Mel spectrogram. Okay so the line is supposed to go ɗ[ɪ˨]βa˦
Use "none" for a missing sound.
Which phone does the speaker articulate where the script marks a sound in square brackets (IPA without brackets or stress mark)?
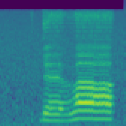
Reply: ɛ˨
